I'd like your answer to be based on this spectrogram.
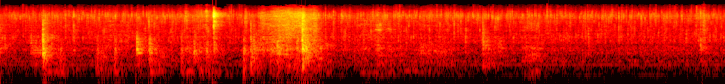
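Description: Spaghetti cooks in tomato sauce in a pan, giving a steady soft sizzle and bubbling with a louder burst of frying and stirring near the middle, plus occasional clinks of utensils against the pan.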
